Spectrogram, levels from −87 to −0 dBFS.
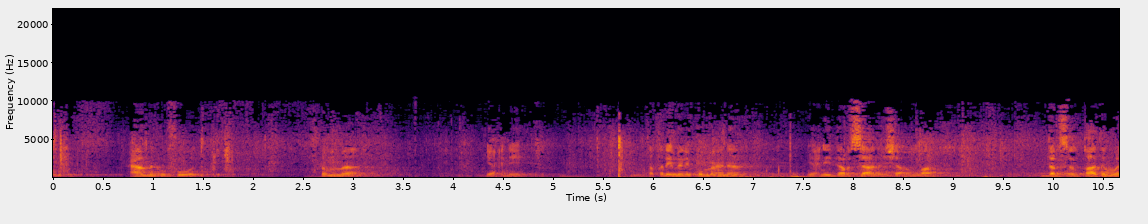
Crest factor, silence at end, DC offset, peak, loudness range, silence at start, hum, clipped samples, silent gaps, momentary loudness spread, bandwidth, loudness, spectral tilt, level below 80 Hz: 26 dB; 0 s; under 0.1%; -4 dBFS; 7 LU; 0 s; none; under 0.1%; none; 17 LU; 10 kHz; -28 LUFS; -3 dB/octave; -50 dBFS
